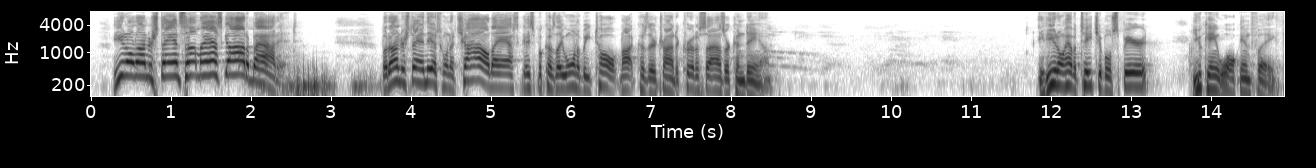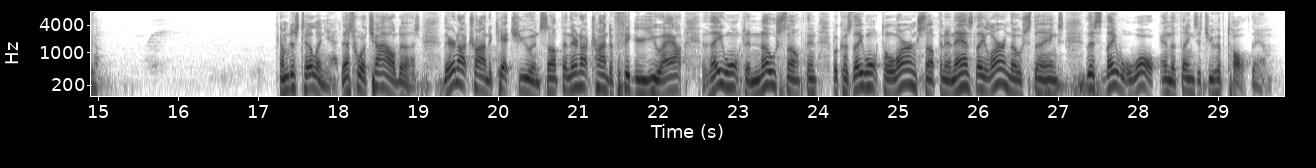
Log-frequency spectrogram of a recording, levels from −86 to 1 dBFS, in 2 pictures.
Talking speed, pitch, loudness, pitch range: 190 wpm, 170 Hz, -21 LUFS, 140-195 Hz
